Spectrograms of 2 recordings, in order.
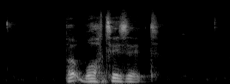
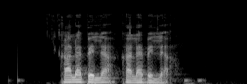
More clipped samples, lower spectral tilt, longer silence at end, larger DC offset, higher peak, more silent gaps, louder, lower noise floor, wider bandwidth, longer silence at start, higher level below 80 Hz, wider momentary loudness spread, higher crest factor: neither; second, -3.5 dB/octave vs -7.5 dB/octave; first, 0.75 s vs 0.45 s; neither; second, -10 dBFS vs -4 dBFS; neither; second, -28 LUFS vs -21 LUFS; first, -73 dBFS vs -49 dBFS; first, 14 kHz vs 11.5 kHz; about the same, 0.05 s vs 0.15 s; second, -66 dBFS vs -36 dBFS; first, 17 LU vs 8 LU; about the same, 22 dB vs 18 dB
